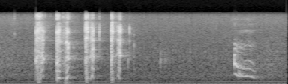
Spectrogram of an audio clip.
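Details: Young child deliberately imitating a cough, not from illness: a quick series of four short, dry, breathy fake coughs.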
